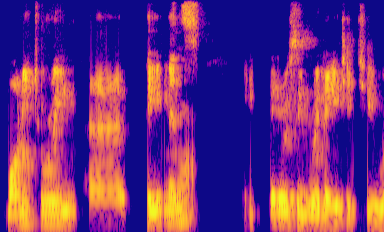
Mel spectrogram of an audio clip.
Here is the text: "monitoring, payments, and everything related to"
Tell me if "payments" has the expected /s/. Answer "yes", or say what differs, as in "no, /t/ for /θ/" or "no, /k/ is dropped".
yes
